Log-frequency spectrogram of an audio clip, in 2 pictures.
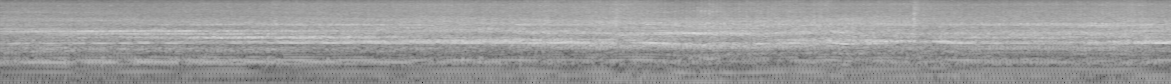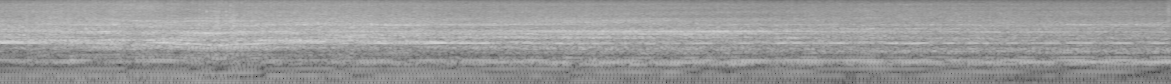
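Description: A small engine on a ride-on lawn roller chugs steadily, growing louder as it comes near and fading as it moves away.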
